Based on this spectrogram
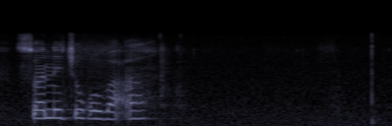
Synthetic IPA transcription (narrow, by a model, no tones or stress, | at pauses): swanet͡ʃʼɪɣʊba̰ʔa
